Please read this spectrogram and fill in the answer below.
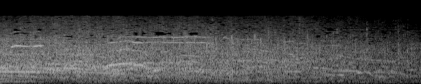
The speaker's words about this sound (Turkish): Alkışlayalım hep iyilikleri. Alkışlayalım dinleyenleri. Alkışlayalım hey gülen yüzleri.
